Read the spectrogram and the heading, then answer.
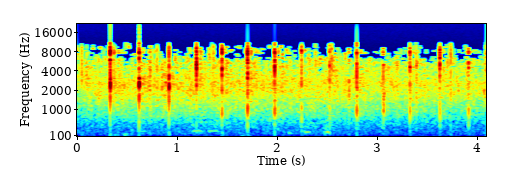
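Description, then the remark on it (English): A small audience applauds the speakers of a panel steadily, sharp hand claps overlapping in a brisk, irregular patter with a few louder claps standing out, sustained for a few seconds. “Can we give a round of applause to the speakers?”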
